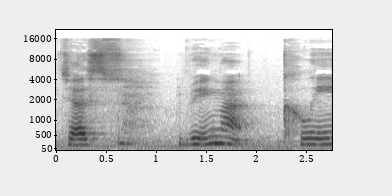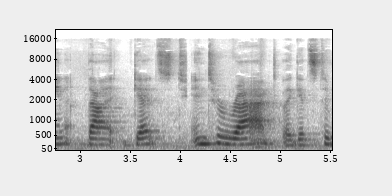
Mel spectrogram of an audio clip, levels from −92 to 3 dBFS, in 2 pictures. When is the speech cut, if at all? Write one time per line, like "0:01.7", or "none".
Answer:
0:03.1
0:04.1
